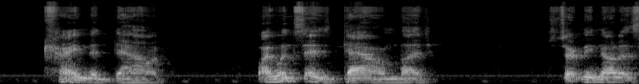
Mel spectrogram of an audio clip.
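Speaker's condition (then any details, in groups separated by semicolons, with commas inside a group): Multiple sclerosis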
